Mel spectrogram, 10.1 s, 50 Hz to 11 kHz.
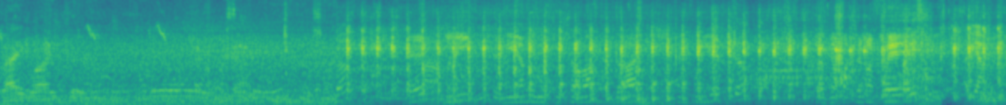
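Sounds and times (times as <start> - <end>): people talking: 0.0 - 10.0
diesel engine knocking: 3.3 - 10.0.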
